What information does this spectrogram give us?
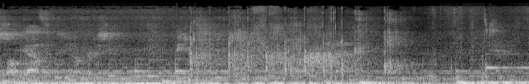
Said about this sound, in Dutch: Het applaus is mager. Maar dat is ook niet zo gek als je weet dat er maar vier bezoekers in de zaal zitten.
